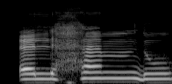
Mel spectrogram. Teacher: نہ جاری نہ بند، بلکہ درمیانی کیفیت میں اس کو پڑھیں گے لام ساکن کو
